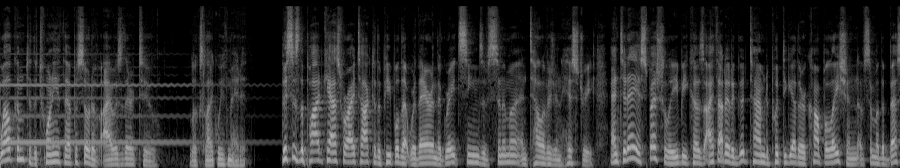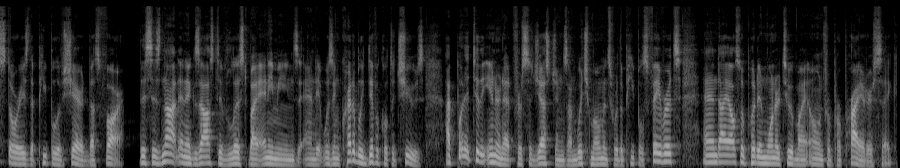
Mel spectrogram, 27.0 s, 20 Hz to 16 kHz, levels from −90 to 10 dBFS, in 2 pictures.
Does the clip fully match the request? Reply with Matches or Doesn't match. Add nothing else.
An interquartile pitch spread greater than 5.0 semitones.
Matches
